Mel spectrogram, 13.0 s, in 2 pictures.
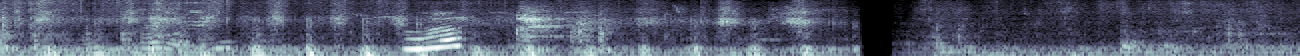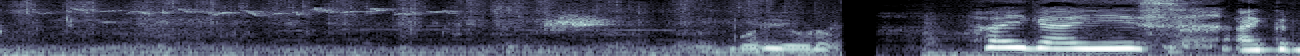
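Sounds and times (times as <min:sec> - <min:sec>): small birds chirping: 0:06.2 - 0:10.7.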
